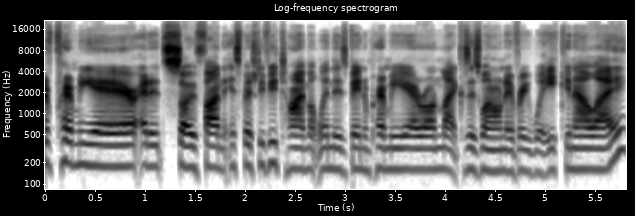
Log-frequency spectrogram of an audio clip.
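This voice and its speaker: In an Australian accent, a woman talks at a very fast pace on a very clean recording with a silent background and a dry, close sound with no echo. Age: 30s. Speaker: nutritionist and actor. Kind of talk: casual chat. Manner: animated.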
